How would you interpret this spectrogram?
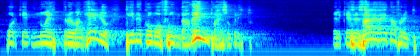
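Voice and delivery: loud, low warning, fast at the end; loud preacher's warning; preaching warning. Real, not acted. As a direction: shout the warning at the congregation. Preacher warns the congregation.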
